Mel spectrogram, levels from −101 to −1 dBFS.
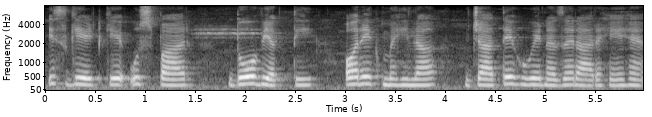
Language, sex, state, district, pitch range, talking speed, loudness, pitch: Hindi, female, Chandigarh, Chandigarh, 210-230 Hz, 160 wpm, -18 LUFS, 215 Hz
